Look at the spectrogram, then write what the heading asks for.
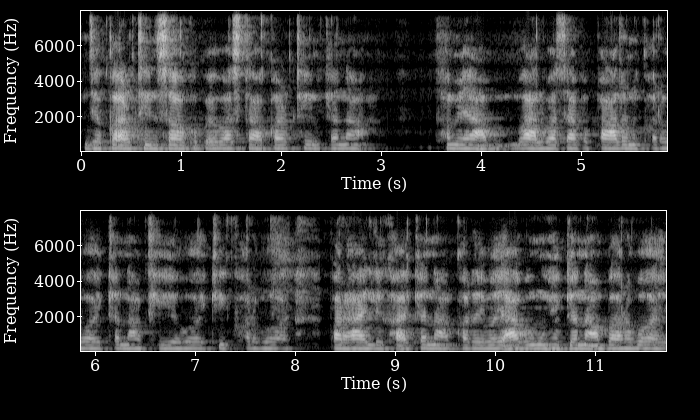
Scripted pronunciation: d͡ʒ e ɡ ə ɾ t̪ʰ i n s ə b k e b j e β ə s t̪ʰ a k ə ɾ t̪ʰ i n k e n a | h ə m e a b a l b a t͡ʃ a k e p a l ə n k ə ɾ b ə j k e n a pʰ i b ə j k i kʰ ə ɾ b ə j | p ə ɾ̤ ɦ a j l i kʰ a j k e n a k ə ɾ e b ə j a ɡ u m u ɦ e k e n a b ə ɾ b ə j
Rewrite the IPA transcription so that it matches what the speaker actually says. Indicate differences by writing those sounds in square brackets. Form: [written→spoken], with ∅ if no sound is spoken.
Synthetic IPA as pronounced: d͡ʒ e [ɡ→k] ə ɾ t̪ʰ i n s ə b k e b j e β ə s t̪ʰ a k ə ɾ t̪ʰ i n k e n a | h ə m e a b a l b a t͡ʃ a k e p a l ə n k ə ɾ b ə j k e n a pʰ i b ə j k i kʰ ə ɾ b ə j | p ə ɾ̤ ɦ a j l i kʰ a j k e n a k ə ɾ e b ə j a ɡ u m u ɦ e k e n a b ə ɾ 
